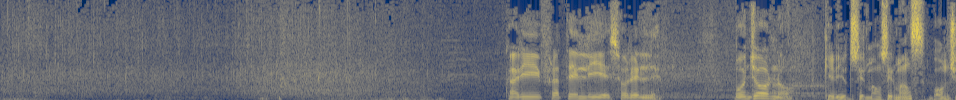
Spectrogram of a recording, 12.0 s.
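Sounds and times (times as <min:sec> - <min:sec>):
large outdoor crowd applauding and cheering: 0:00.0 - 0:05.4
wind buffeting the microphone: 0:00.0 - 0:06.3
speech: 0:06.3 - 0:08.4, 0:09.2 - 0:11.9.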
